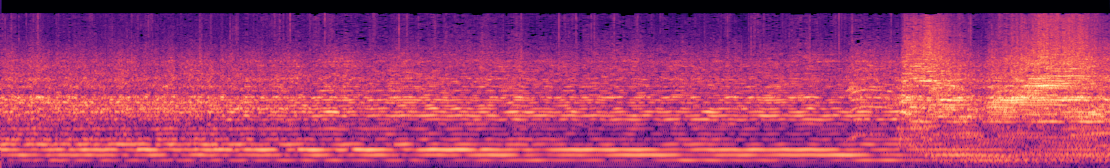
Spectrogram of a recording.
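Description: Progressive rock record: one long held organ chord, steady for most of the stretch. Near the end it gives way to a noisier, wavering passage.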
